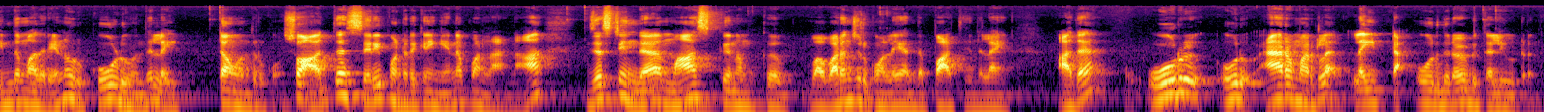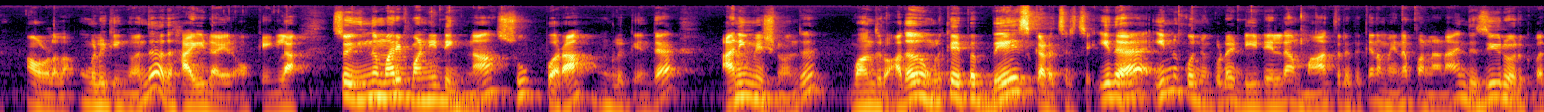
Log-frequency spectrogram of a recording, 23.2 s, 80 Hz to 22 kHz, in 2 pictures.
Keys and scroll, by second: 10.0 Left, 13.9 space, 21.0 s, 21.2 s.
